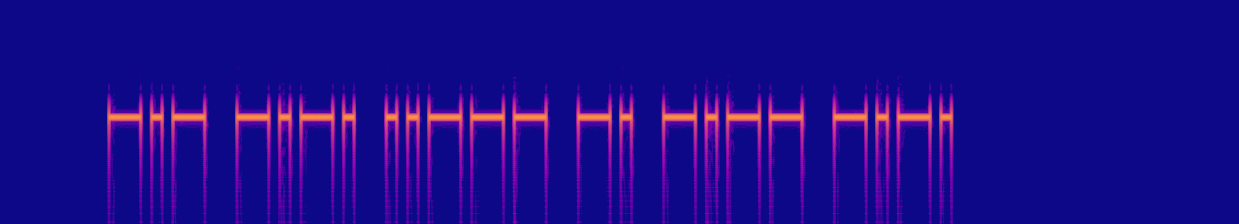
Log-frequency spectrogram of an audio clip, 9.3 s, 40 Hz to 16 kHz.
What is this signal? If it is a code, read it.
Morse code, heard as a keyed tone, about 15 wpm, 700 Hz. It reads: KC2NYC
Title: USA Call Signs - 6 Characters - Repeated 3x - 15wpm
